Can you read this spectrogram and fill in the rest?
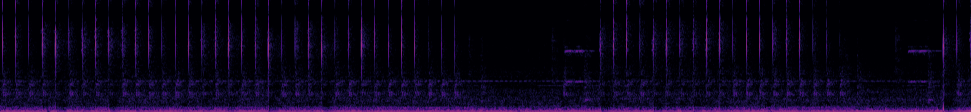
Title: Laser Tattoo removal #olimpiacarmen #lasertattooremovalspecialist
